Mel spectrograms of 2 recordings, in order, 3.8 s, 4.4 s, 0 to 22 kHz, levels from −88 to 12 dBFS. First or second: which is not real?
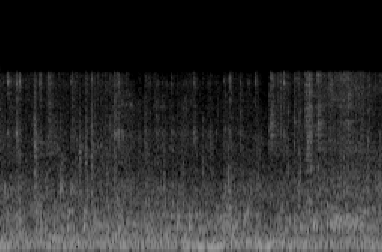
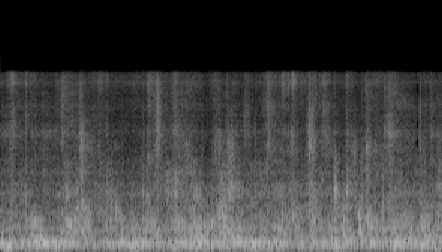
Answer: second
